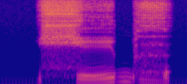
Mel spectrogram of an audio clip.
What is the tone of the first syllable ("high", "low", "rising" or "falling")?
rising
